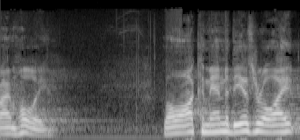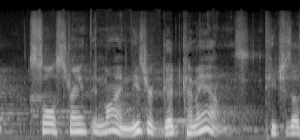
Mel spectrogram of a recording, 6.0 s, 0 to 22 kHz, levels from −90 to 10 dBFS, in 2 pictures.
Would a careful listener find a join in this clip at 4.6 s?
no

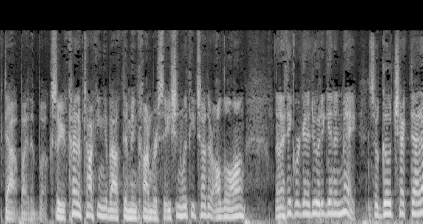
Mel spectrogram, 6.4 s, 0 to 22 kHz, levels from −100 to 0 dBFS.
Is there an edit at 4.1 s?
yes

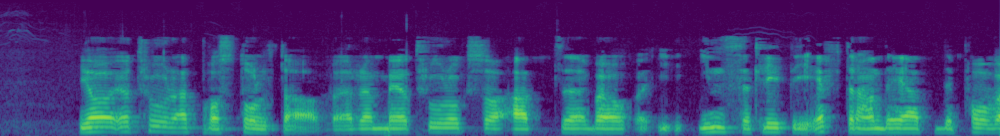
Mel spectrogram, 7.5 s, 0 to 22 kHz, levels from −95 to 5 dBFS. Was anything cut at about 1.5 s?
yes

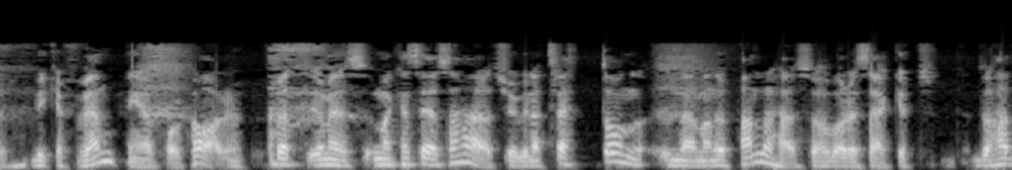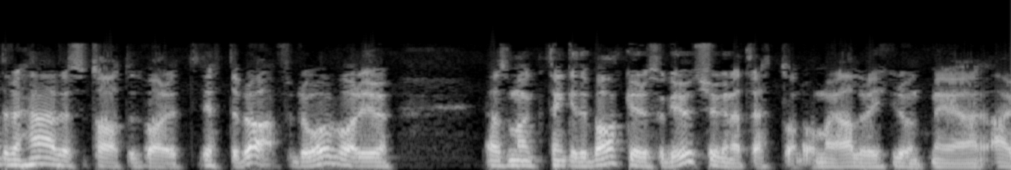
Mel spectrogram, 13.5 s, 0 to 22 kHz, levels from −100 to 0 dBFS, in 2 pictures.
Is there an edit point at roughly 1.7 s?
no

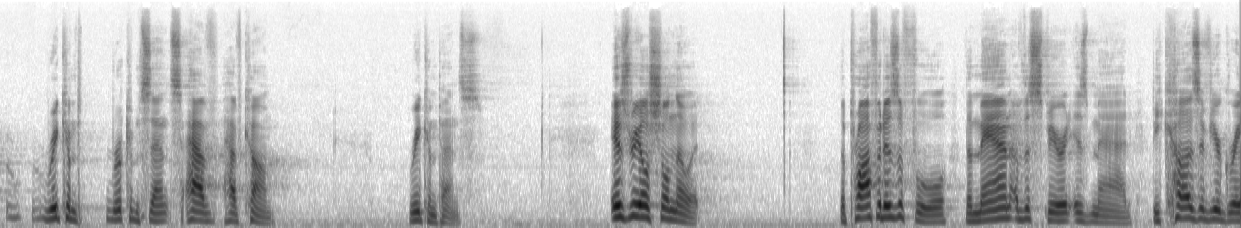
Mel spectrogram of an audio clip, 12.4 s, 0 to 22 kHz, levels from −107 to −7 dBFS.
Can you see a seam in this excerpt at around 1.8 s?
no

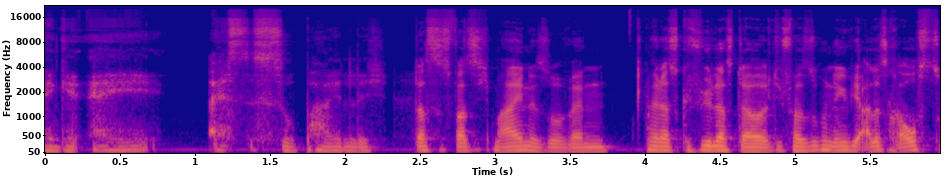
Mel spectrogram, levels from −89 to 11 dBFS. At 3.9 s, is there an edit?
yes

